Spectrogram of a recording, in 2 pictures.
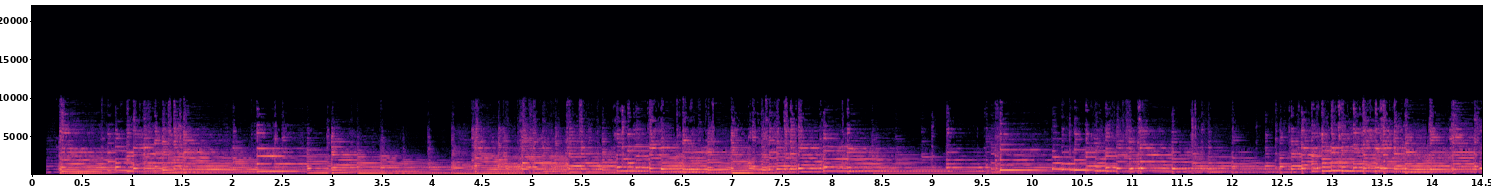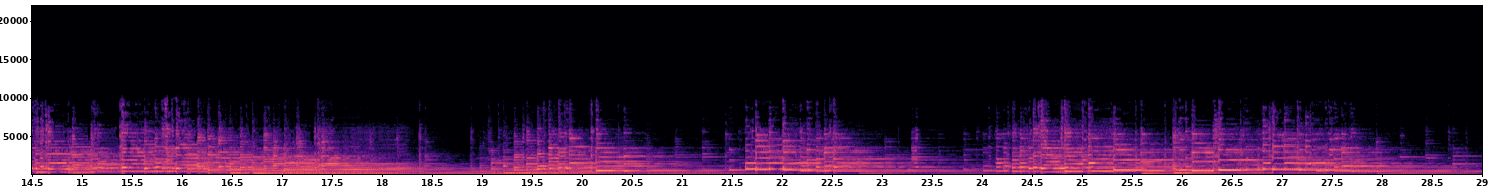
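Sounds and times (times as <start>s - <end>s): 
kanun piano ringtone: 0.2s - 29.0s.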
